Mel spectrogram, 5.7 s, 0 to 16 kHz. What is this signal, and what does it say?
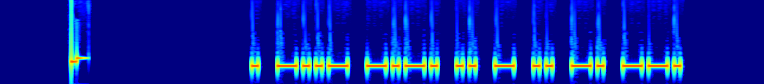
Morse code, heard as a keyed tone, about 25 wpm, 700 Hz. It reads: EXCITING
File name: Eight Letter Words - 25wpm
